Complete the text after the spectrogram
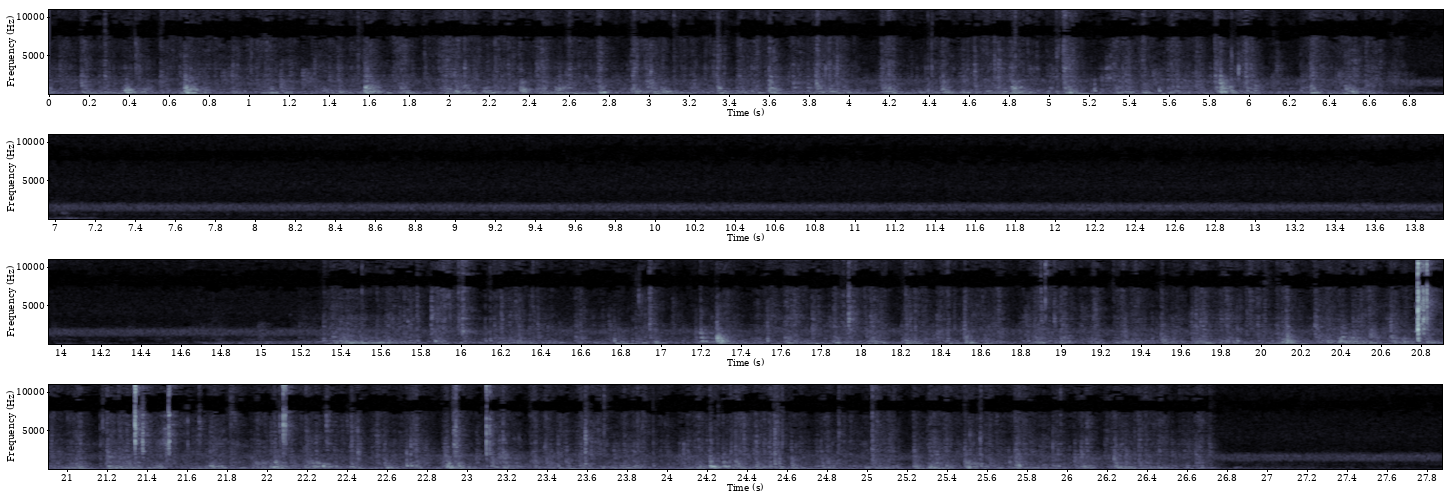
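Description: A washing machine drum tumbles wet laundry with sloshing water.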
